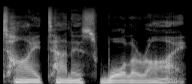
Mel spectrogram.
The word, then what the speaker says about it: Titanis walleri: And there's still a live argument about whether Titanis walleri, pronounced Titanis waller eye, a North American terror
